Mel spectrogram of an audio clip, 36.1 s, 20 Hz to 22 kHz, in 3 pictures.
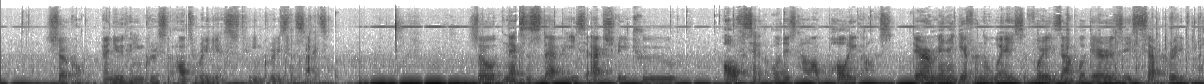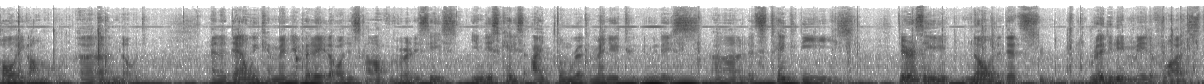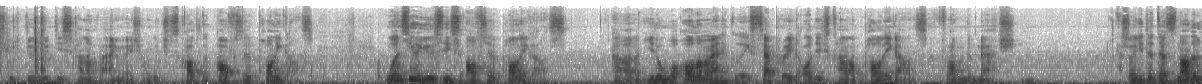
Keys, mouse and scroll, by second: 1.2-3.4 drag, 3.4 scroll down 1, 3.5 ctrl+middle click, 5.1 click, 6.8 click, 7.2 click, 7.9-8.7 middle drag, 8.7 click, 9.2-10.6 ctrl+middle drag, 10.6 ctrl+a, 16.6 click, 18.5 x, 18.9 ctrl+a, 22.1 f, 26.6-30.5 drag, 30.5-33.6 middle drag.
